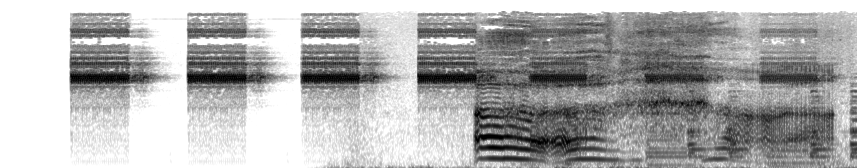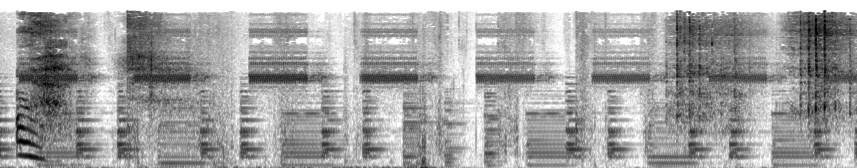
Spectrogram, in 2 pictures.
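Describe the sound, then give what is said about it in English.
A loud, piercing electronic alarm beeps in quick, evenly spaced bursts, then keeps sounding steadily while groaning, gasping vocal sounds and other noises rise over it. “That's not my morning alarm, is it?”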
